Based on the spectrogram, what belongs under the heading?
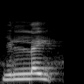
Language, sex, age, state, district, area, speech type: Tamil, female, 30-45, Tamil Nadu, Ranipet, urban, read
